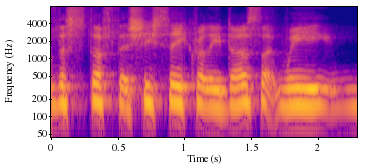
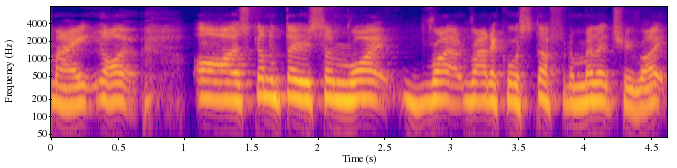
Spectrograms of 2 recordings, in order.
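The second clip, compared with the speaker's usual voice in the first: posh dropped for a full chav accent; 3 semitones higher than usual. Joking with a co-speaker about how the Queen really speaks, doing the Queen as a chav. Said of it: "That's how the Queen really speaks".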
